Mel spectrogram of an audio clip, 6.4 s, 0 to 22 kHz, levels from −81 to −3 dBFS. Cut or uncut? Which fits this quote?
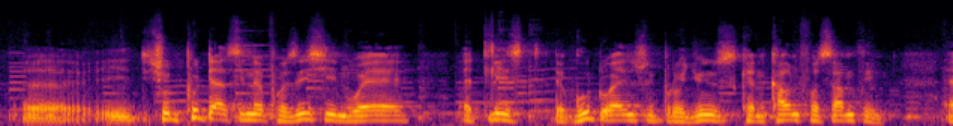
uncut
